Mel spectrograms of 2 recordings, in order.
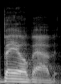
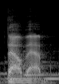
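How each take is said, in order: First: It is said with an English pronunciation. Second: It is said with an American pronunciation.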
